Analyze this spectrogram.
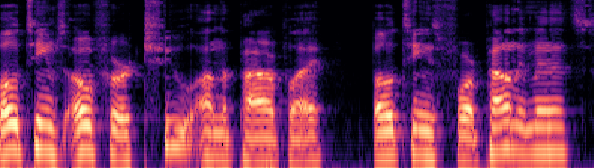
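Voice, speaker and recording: A man with a plain, everyday voice talks at a fairly quick pace and a fairly high pitch, on a very clean recording with a silent background. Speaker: hockey YouTuber. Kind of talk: sports recap commentary. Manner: casual.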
